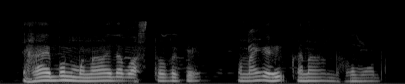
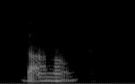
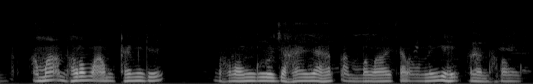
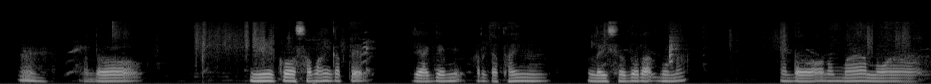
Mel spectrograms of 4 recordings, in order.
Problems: low volume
